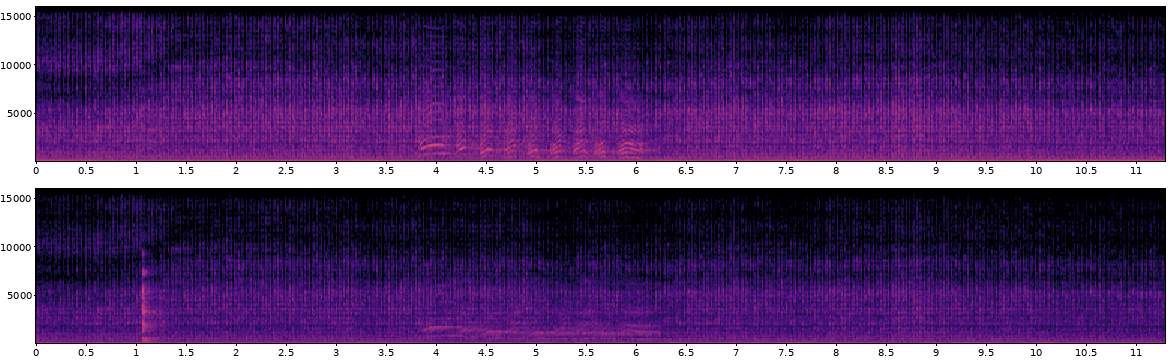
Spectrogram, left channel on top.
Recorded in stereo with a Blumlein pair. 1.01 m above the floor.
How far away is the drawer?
No drawer in this recording.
